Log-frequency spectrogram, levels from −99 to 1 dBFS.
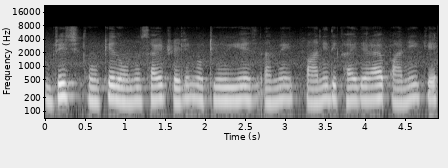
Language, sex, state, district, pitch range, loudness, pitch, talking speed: Hindi, female, Uttar Pradesh, Hamirpur, 170-185 Hz, -20 LUFS, 175 Hz, 220 wpm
